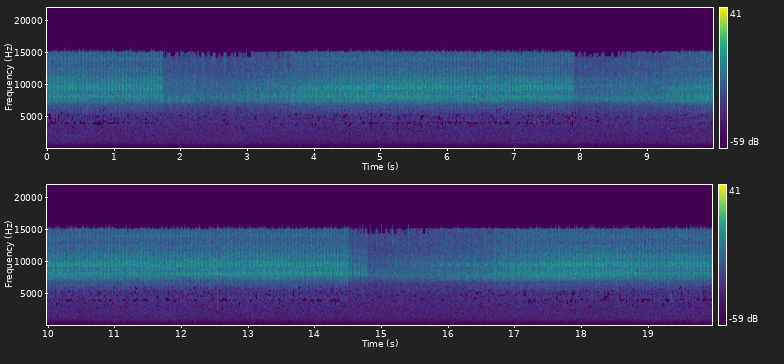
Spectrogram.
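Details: Grasshoppers in a summer meadow with wildflowers in the countryside: a dense, continuous high-pitched hiss-like trill with no pauses, swelling and dipping in loudness in several long stretches, over a quiet rural background.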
